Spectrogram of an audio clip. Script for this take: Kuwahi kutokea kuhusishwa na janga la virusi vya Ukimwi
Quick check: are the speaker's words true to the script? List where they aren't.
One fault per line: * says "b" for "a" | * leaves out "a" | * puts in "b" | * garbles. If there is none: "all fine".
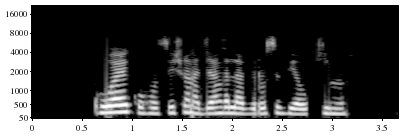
* leaves out "kutokea"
